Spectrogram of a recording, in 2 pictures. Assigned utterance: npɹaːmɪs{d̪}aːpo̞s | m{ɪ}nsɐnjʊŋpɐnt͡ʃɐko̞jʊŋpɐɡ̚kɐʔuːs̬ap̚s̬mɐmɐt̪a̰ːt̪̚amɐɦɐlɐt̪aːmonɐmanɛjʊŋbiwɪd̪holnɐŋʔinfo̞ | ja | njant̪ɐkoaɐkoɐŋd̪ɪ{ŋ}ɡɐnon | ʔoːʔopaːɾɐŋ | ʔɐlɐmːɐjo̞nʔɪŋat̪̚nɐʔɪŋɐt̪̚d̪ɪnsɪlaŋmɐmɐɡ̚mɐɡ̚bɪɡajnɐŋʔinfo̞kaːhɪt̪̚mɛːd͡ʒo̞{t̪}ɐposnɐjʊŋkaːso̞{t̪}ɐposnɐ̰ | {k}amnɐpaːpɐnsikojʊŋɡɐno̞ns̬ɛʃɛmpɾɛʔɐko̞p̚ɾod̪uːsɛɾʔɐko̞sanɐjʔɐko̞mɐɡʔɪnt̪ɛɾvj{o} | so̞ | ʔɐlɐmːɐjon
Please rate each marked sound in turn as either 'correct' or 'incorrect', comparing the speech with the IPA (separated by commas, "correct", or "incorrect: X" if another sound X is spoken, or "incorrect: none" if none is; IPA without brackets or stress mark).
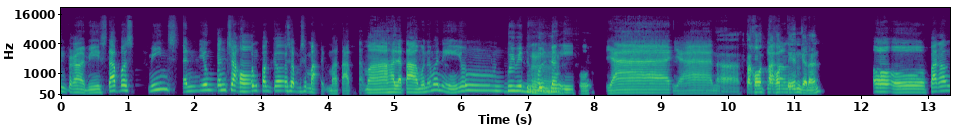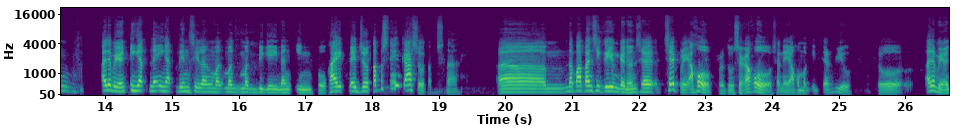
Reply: incorrect: t̪, incorrect: i, incorrect: n, correct, correct, incorrect: ʔ, incorrect: u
